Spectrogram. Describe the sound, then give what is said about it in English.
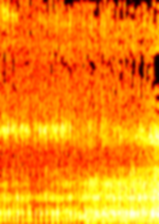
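A person growls with their mouth, a rough, rumbling vocal imitation of an animal that runs continuously for under two seconds and grows slightly louder toward the end. “That's just me doing weird noises with my mouth. You're growling at something.”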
